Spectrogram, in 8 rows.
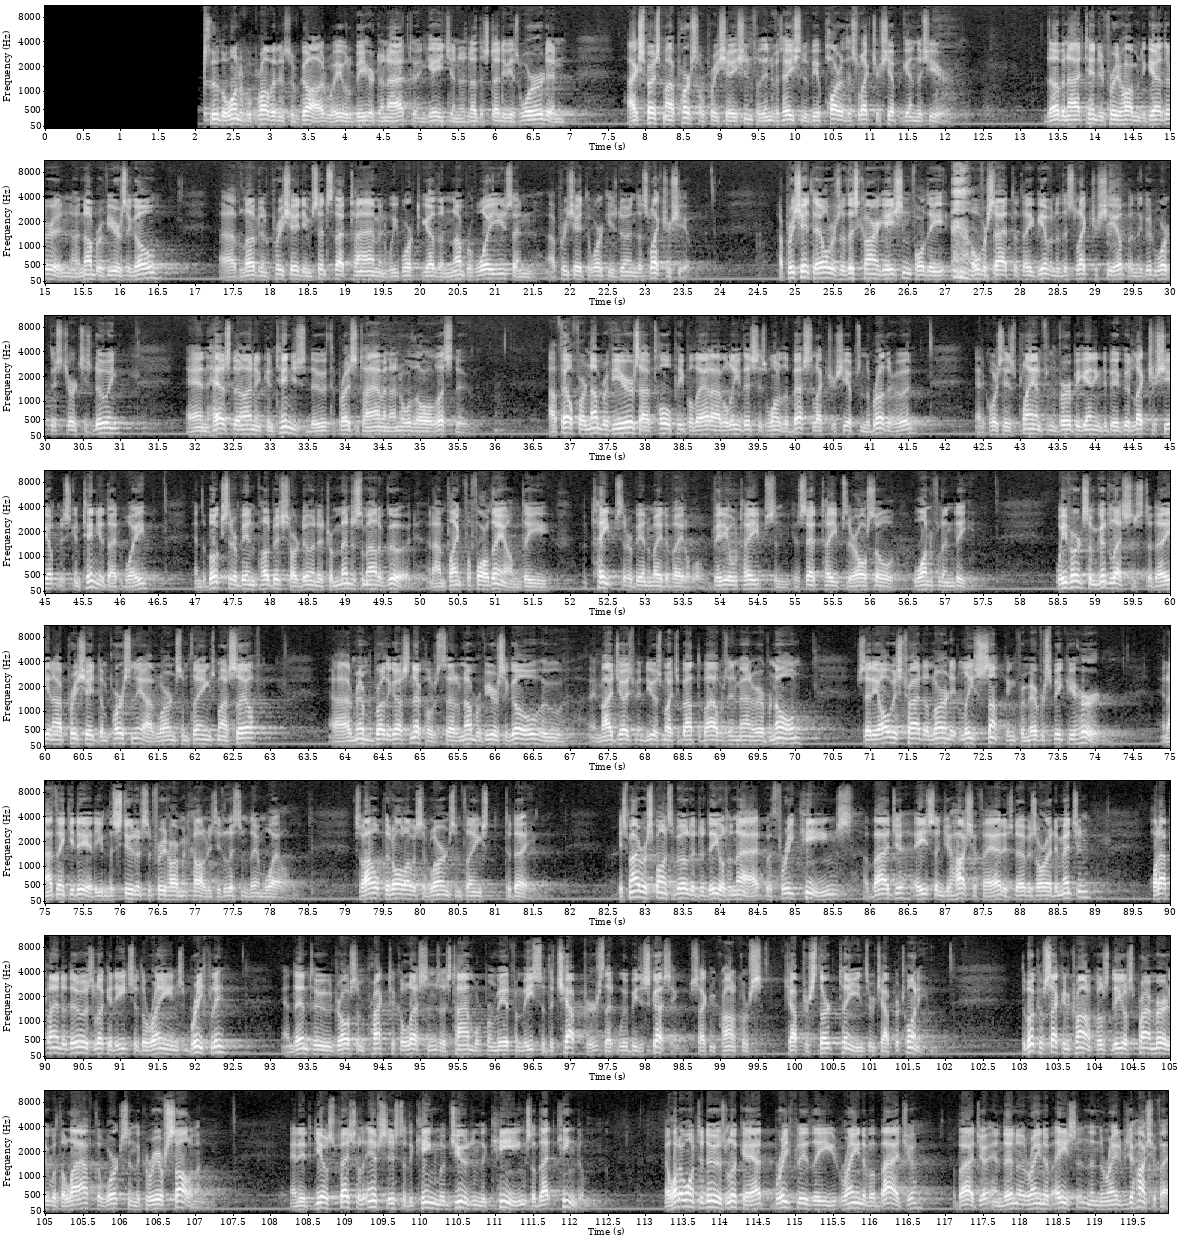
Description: Event: 1993 Denton Lectures
lecture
